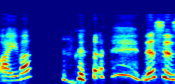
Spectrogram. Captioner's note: laughter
